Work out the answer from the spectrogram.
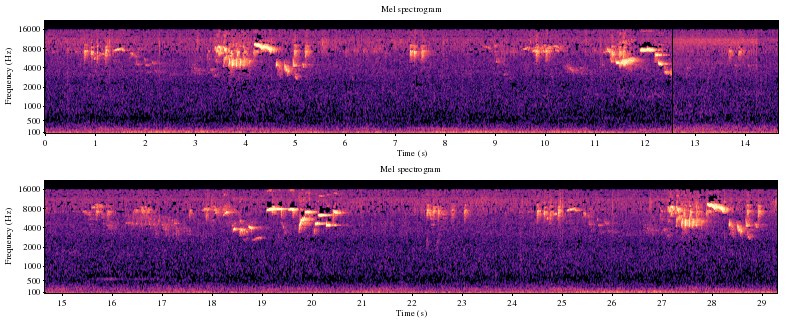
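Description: Wild birds singing: high chirps and trills, with louder phrases about four, twelve, twenty and twenty-eight seconds in. A low, steady rumble runs underneath.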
